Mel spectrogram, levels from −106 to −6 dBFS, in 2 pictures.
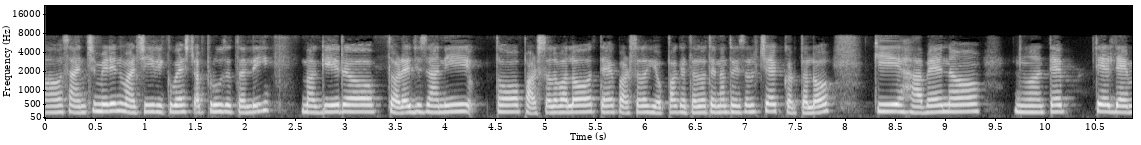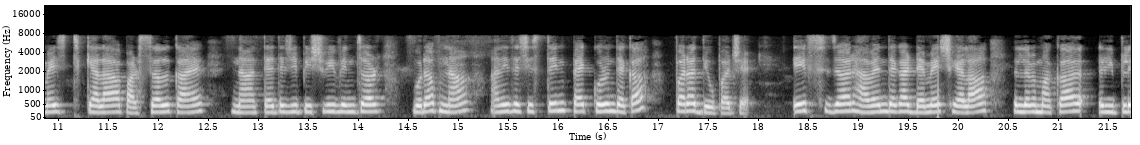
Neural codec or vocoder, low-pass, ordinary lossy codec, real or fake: codec, 16 kHz in and 24 kHz out, 1 kbps, XY-Tokenizer; 7.2 kHz; none; fake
